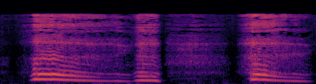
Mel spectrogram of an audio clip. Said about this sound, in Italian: gli starnuti, sono cose normali, gli sbadigli, ora vi fa sbadigliare.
